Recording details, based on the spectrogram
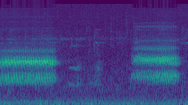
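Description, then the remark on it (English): A gray tree frog in Virginia gives two loud, steady musical trills about a second long each, separated by a short pause, with faint background chorus and low rumble underneath. “Gray tree frogs are a common and sometimes loud amphibian found throughout Virginia.”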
